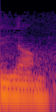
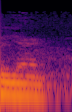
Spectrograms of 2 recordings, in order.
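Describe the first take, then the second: First: The vowel sounds like the one in 'hung'. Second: The vowel sounds like the one in 'hang'. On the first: This is how native Chinese speakers say it. The speaker calls it right. "Chinese people, and they they always say young" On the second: This is how most other people say it. The speaker calls it wrong. "and never say yang"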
